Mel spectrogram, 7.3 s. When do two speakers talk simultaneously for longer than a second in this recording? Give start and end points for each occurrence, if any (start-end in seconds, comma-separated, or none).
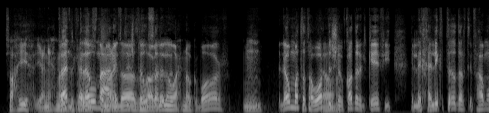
0.9-2.6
